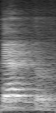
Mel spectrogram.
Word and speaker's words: debt: So most of the people they pronounce D-E-B-T. So దీన్ని మనం pronounce చేయాల్సింది ఏంటంటే డెట్, D-E-T, డెట్. ఈ B అనేది సైలెంట్ లెటర్.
